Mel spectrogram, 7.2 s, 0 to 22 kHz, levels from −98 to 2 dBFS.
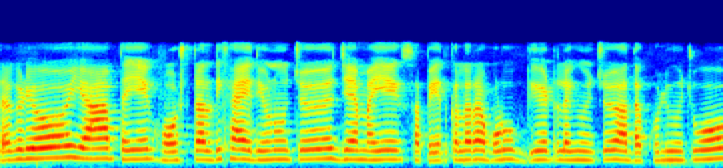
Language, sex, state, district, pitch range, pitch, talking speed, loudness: Garhwali, female, Uttarakhand, Tehri Garhwal, 205-225 Hz, 215 Hz, 180 wpm, -16 LUFS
